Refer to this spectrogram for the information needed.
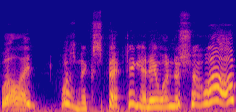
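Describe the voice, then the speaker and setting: A man does a squeaky, put-on character voice at an extremely high pitch, with very wide pitch swings. The pace is moderate, over light background noise. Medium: actual play. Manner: hesitant, stammering.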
